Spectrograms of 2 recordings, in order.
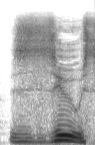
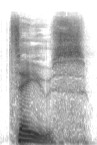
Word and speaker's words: Zeus: But the thing is, it's it's not Zeus, it's Zeus with almost like a D in it.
